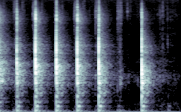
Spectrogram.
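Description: A knife chops slightly mushy food for frying on a cutting board in a steady rhythm, about six sharp taps with a brief pause before a final one. No one speaks.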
